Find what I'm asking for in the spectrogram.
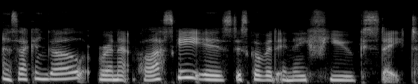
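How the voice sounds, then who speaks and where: With a northeastern English accent, a woman speaks at a fairly high pitch with ordinary pitch variation on a very clean recording against a silent background. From North Yorkshire, England. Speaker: podcast co-host. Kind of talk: scripted narration; casual chat.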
